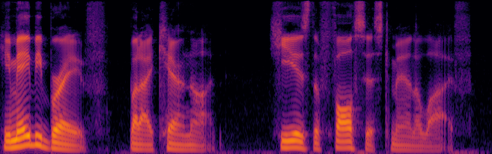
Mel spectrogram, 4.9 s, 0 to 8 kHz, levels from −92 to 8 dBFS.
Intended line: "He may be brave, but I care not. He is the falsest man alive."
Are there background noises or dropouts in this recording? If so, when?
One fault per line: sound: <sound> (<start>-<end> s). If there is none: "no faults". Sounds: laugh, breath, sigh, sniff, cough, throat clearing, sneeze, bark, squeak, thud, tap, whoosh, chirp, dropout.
no faults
